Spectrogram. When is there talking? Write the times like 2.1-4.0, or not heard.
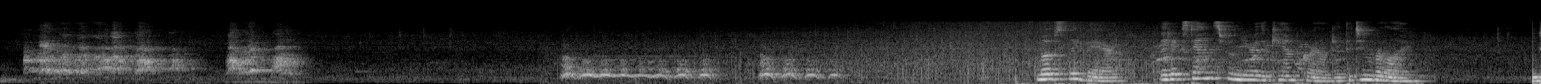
10.2-14.2.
